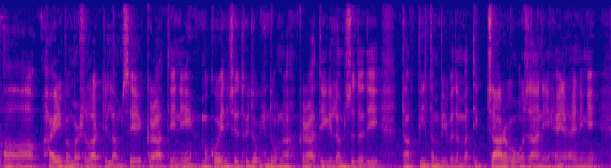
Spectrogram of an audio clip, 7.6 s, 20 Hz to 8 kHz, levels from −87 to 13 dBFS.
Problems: background sounds at intervals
